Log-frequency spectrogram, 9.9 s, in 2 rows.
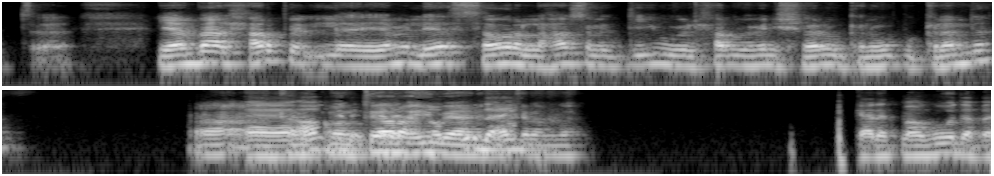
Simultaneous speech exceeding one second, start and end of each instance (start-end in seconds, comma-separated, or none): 6.2-7.7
